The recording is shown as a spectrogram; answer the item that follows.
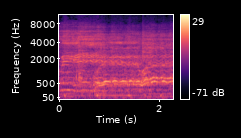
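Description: Live gospel quartet music: a band playing under a high voice that slides and wavers on a held note.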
